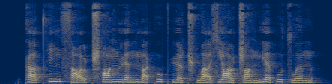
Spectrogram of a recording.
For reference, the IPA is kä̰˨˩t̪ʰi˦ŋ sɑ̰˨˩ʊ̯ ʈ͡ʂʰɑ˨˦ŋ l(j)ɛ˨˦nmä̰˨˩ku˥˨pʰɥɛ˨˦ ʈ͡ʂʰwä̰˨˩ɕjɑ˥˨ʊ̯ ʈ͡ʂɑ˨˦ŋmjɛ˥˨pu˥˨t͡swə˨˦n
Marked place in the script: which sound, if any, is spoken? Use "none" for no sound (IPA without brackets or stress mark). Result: ɥ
